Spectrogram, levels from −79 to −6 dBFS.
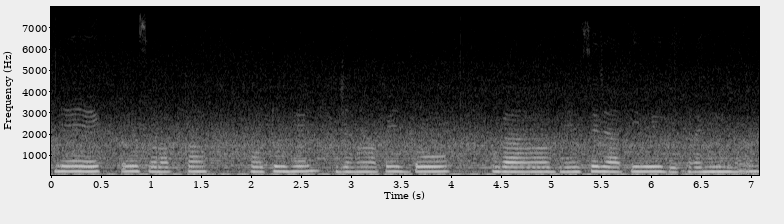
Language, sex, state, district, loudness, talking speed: Hindi, female, Chhattisgarh, Balrampur, -29 LUFS, 125 wpm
